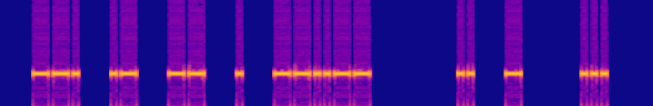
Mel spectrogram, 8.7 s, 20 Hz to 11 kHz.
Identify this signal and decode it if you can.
Morse code, heard as a keyed tone, about 18 wpm, spaced as for 12 wpm, 1000 Hz. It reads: GAME, IT S
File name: qotdfiles / 12wpm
